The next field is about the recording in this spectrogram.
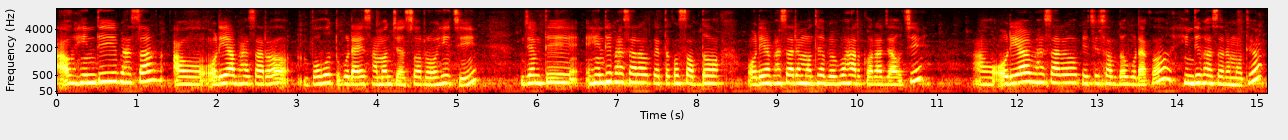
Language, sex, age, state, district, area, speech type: Odia, female, 30-45, Odisha, Koraput, urban, spontaneous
